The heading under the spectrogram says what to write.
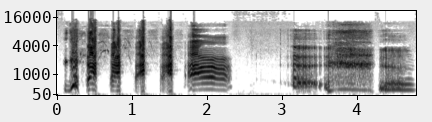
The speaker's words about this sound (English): What do you feel is your most egregious transgression in these visits? Is it the yawning coming on?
